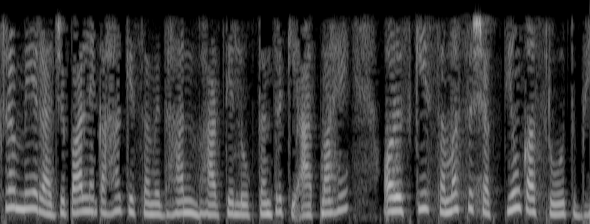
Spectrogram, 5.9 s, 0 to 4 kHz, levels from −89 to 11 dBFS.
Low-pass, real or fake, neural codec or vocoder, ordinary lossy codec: 3.6 kHz; real; none; AAC, 24 kbps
